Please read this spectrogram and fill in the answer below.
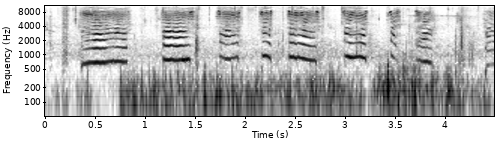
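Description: Dachshund whining in a run of about seven short, high, wavering whimpers, protesting at being led away from home on the leash. A low rumble runs underneath.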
